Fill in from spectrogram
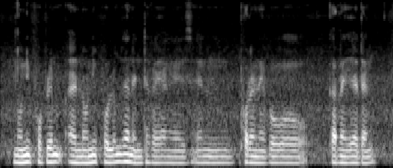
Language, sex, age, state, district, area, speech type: Bodo, male, 30-45, Assam, Kokrajhar, rural, spontaneous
